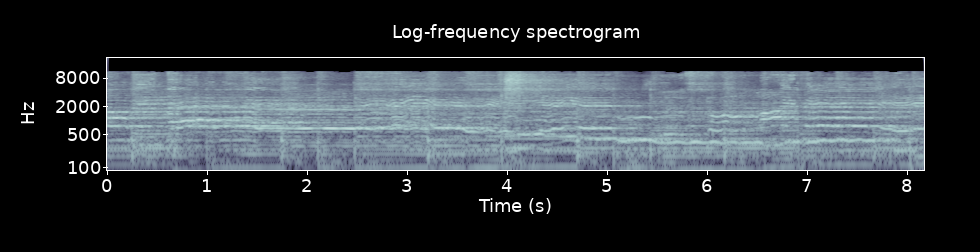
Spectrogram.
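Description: A woman and a man singing a soul ballad duet live into microphones, with band accompaniment.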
